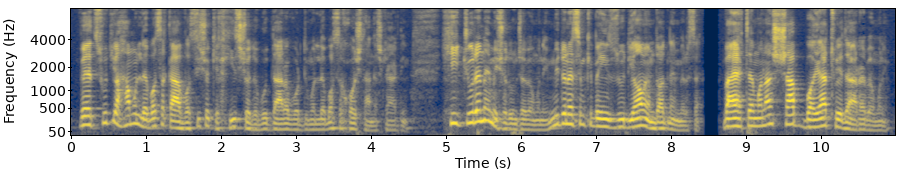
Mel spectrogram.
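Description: A man narrates his own story for a podcast, first person and expressive. His pitch rises and falls a lot as he recounts each moment vividly, at a middle register.

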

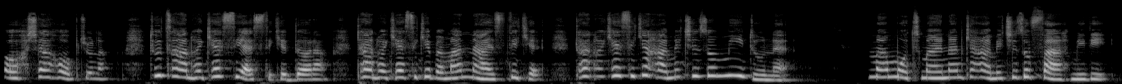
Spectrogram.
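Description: A frightened teenage girl in a storybook, tearful and pleading, as a woman reads her. Her voice sits well above the reader's usual pitch. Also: animated, a little mellow.

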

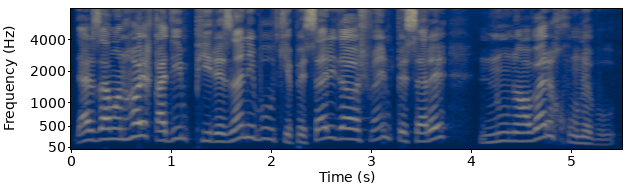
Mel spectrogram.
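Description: A man narrating a folk tale for a podcast in a relaxed, colloquial storytelling manner. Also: high voice.

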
